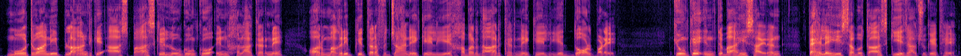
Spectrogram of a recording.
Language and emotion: Urdu, neutral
